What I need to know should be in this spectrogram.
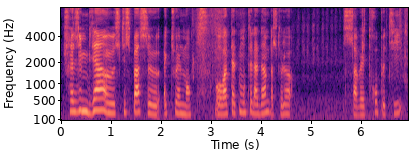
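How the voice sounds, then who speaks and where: A woman's voice: mid-range voice, steady tone, moderate pace, darkish tone. A woman hosting a casual scrapbooking tutorial, chatty and giggly, poking fun at herself as she works. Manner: chatty, giggly, self-mocking.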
